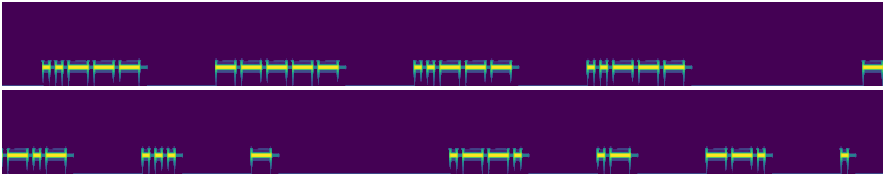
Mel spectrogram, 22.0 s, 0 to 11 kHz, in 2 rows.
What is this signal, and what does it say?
Morse code, heard as a keyed tone, about 15 wpm, spaced as for 7 wpm, 750 Hz. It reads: 2022 QST PAGE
